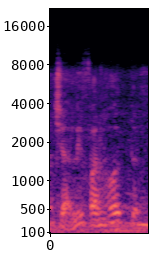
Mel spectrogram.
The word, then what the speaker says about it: Charly Van Houten: Dan memang Muhammad Charlie Van Houten walaupun dengan pakai P gitu, tapi kan memang namanya diucapkan Muhammad Charlie Van Houten, bukan Cas Mali Parli.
